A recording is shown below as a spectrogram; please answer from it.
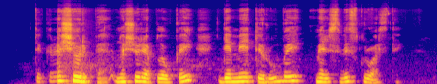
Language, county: Lithuanian, Alytus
